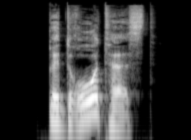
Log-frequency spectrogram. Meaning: inflection of bedrohen: 1. second-person singular preterite 2. second-person singular subjunctive II
- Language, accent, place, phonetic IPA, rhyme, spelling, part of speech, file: German, Germany, Berlin, [bəˈdʁoːtəst], -oːtəst, bedrohtest, verb, De-bedrohtest.ogg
